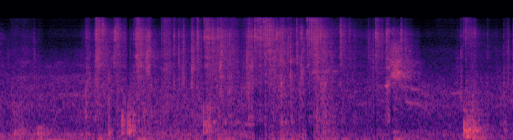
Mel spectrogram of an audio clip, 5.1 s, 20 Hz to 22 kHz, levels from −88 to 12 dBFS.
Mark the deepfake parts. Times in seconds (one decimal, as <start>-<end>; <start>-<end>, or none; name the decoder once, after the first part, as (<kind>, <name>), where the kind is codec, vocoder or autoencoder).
0.0-2.6 (autoencoder, DAC-VAE); 3.1-5.1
